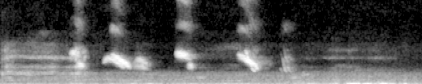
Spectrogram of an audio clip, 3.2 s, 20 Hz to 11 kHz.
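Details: Purple martins arriving at a backyard gourd and box colony around 18 April give rich, gurgling song chirps and croaks in short bursts about once a second, over low rumbling background noise.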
